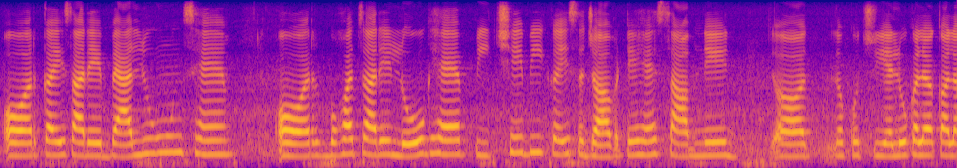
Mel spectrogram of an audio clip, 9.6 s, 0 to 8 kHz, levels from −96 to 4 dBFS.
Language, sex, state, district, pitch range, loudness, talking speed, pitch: Hindi, female, Bihar, Muzaffarpur, 225-250 Hz, -16 LUFS, 145 wpm, 235 Hz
